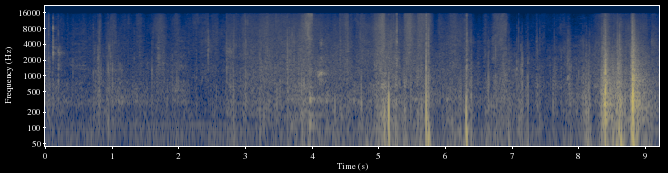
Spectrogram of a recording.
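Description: Camo fabric FUNHORUN pop-up ground hunting blind being handled and pulled open by hand: rustling fabric with scattered knocks and clacks from its frame, busiest and loudest in a cluster near the end.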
